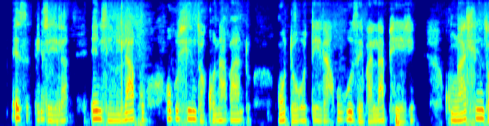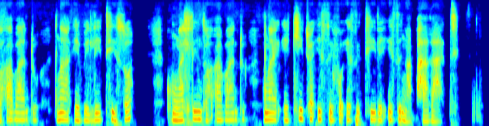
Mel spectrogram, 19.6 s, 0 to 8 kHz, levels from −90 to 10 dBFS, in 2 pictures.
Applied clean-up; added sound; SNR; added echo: none; none; none; none.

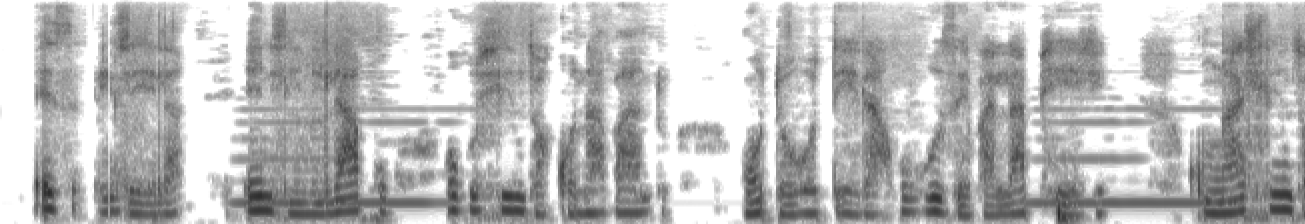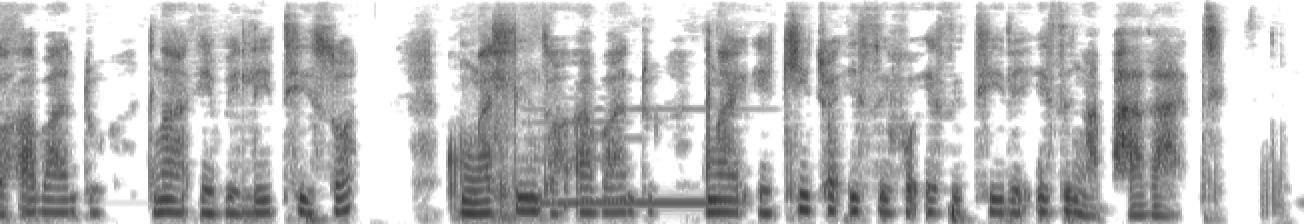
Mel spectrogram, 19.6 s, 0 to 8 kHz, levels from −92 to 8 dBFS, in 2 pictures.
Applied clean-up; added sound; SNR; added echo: classical method Wiener filter.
